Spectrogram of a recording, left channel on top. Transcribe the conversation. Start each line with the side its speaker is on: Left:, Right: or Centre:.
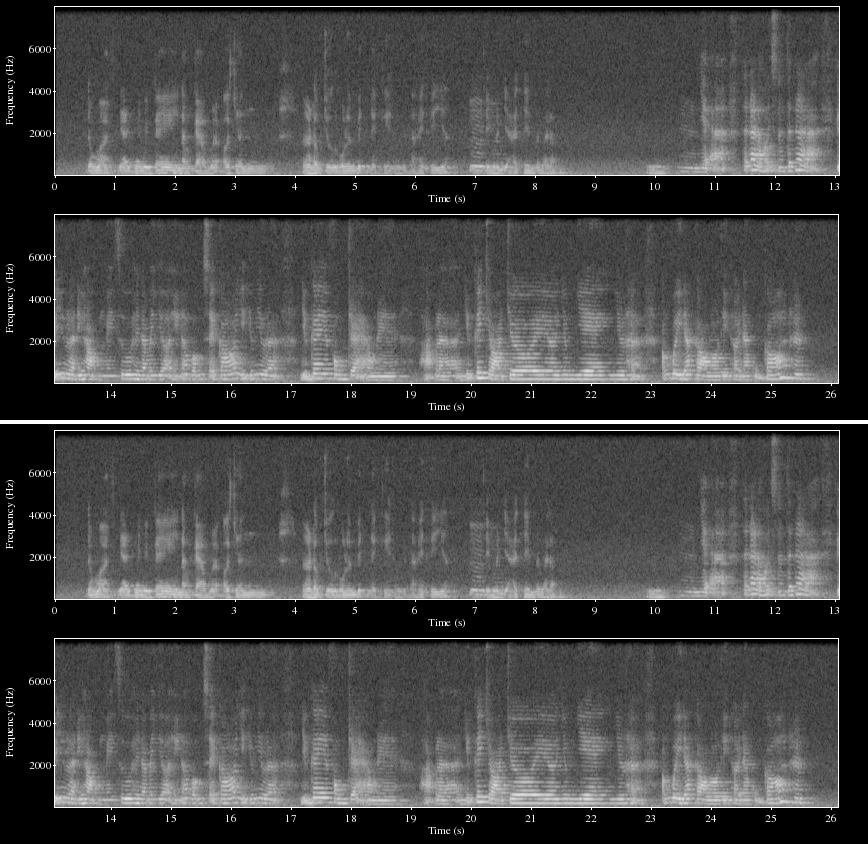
Right: đúng rồi dạy thêm những cái nâng cao mà ở trên ờ, đấu trường Olympic này kia thường người ta hay thi á
Left: Ừ,
Right: Ừ, thì
Left: ừ.
Right: mình giải thêm mấy bài đó ừ.
Left: Ừ, dạ tính ra là hồi tính ra là kiểu như là đi học ngày xưa hay là bây giờ thì nó vẫn sẽ có dạng giống như là những cái phong trào nè hoặc là những cái trò chơi ờ, nhân gian như là <laughs> bắn bi đá cầu rồi thì thời nào cũng có anh ha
